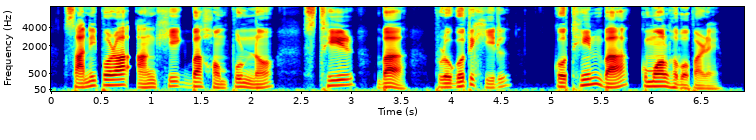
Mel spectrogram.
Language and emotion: Assamese, neutral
